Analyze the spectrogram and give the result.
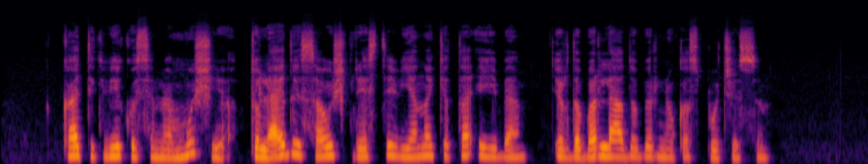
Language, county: Lithuanian, Kaunas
